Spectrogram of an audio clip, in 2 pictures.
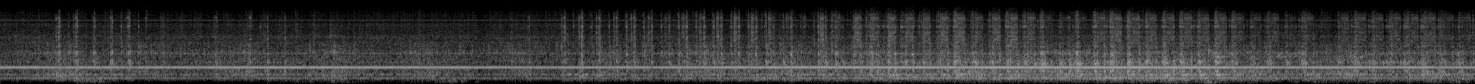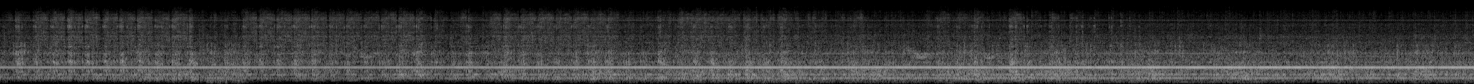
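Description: Metal lathe running with a steady whine of its motor and gearing while a cutting tool faces a mild steel workpiece, with a fine continuous crackle from the cut.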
